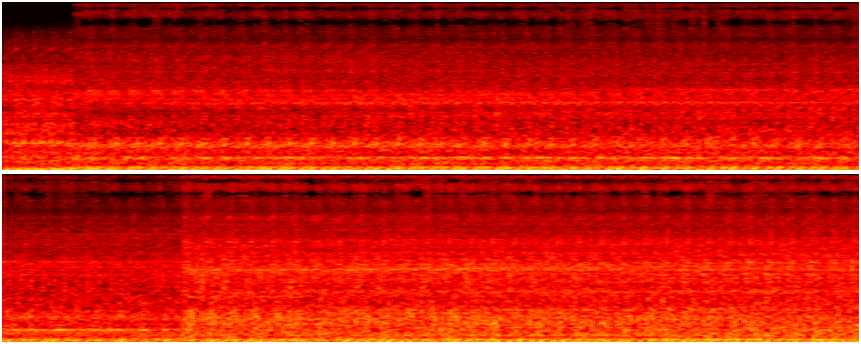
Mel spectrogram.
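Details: After test drive on rebuilt Solex Mikuni Type R carburetors, extra throttle return spring refitted so throttle no longer hangs: steady, even idle with smooth low drone, no misses, knocks or hunting; normal idle.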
